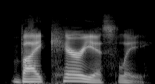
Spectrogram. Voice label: "vicariously", English

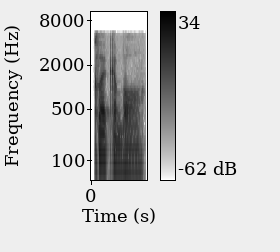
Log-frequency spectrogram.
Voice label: "clickable", English

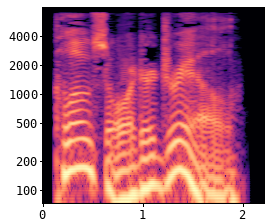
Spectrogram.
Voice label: "close order drill", English

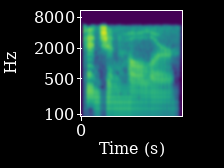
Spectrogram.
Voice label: "pigeonholer", English

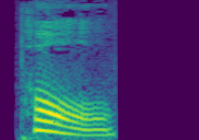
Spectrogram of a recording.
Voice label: "pole", English

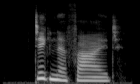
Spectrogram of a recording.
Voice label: "dignified", english spelling

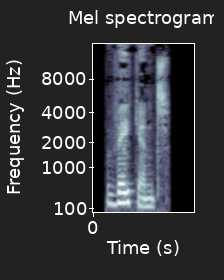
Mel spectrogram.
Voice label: "vacant", English

